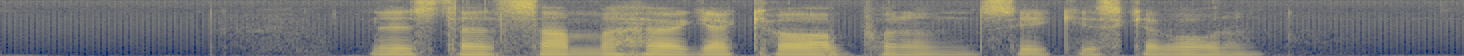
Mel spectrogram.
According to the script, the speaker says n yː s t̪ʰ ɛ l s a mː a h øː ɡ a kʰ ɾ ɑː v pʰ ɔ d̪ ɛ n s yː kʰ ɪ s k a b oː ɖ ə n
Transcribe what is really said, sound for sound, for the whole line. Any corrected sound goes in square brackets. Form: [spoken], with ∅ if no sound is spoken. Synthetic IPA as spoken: n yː s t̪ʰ ɛ l s a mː a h øː ɡ a kʰ ɾ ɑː v pʰ ɔ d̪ ɛ n s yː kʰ ɪ s k a [v] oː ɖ ə n

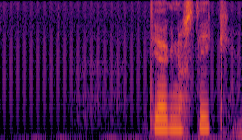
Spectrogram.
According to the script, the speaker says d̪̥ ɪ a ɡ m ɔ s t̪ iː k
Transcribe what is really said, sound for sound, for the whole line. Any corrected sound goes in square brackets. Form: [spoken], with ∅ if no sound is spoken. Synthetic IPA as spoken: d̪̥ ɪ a ɡ [n] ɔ s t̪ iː k

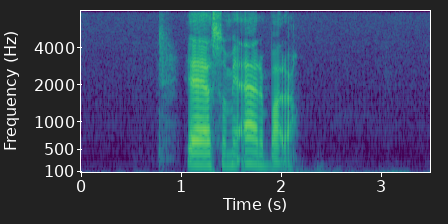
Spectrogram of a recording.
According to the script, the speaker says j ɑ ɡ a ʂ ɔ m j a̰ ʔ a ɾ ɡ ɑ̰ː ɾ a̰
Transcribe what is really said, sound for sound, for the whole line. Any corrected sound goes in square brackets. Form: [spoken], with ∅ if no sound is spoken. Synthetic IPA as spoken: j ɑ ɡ [æ] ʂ ɔ m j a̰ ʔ [æ] ɾ [b] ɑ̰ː ɾ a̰

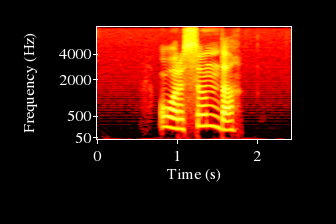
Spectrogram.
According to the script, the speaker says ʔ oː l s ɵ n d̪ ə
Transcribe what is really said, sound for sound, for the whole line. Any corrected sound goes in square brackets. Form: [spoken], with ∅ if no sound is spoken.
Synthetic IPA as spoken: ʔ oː [ɾ] s ɵ n d̪ [a]

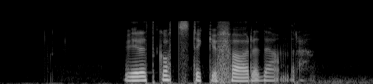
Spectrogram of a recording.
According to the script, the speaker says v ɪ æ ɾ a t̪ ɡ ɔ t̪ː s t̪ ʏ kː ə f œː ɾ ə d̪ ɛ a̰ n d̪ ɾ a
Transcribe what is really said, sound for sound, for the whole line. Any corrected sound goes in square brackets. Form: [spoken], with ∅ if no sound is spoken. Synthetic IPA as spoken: v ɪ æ ɾ [ɛ] t̪ ɡ ɔ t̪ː s t̪ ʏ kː ə f œː ɾ ə d̪ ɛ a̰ n d̪ ɾ a

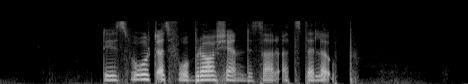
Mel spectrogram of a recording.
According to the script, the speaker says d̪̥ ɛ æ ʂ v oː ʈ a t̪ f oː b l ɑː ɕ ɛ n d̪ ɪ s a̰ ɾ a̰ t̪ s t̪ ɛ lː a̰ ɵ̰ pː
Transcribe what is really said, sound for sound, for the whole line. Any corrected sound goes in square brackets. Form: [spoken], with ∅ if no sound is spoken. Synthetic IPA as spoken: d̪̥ ɛ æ ʂ v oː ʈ a t̪ f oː b [ɾ] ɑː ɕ ɛ n d̪ ɪ s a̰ ɾ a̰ t̪ s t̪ ɛ lː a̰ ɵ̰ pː

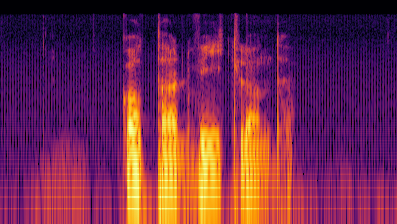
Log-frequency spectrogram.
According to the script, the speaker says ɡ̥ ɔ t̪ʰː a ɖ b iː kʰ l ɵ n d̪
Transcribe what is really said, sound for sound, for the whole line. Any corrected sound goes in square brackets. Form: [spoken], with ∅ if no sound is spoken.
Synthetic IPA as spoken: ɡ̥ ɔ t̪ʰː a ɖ [v] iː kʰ l ɵ n d̪

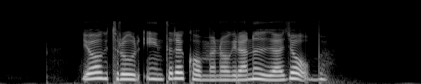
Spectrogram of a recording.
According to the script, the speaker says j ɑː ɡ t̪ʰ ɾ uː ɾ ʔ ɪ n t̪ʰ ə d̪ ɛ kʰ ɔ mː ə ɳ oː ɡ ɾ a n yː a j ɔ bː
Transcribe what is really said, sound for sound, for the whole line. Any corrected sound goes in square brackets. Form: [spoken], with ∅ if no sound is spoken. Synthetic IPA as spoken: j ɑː ɡ t̪ʰ ɾ uː ɾ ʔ ɪ n [t̪] ə d̪ ɛ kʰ ɔ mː ə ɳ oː ɡ ɾ a n yː a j ɔ bː

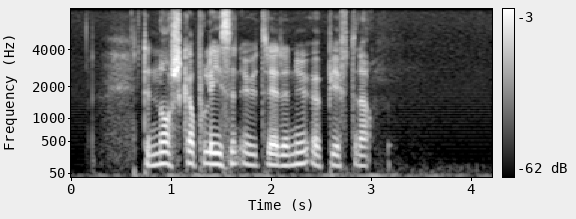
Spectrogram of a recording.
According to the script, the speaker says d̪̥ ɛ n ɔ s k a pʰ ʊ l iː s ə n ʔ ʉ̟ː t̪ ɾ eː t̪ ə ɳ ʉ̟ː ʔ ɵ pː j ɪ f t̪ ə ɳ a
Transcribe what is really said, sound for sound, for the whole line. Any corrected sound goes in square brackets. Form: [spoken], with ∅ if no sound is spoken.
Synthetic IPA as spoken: d̪̥ ɛ [nː] ɔ [ʂ] k a pʰ ʊ l iː s ə n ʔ ʉ̟ː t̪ ɾ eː [d̪] ə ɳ ʉ̟ː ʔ ɵ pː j ɪ f t̪ ə ɳ a

